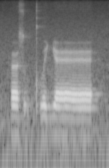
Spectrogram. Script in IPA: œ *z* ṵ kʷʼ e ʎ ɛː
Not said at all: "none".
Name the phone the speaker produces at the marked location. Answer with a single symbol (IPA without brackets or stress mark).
z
